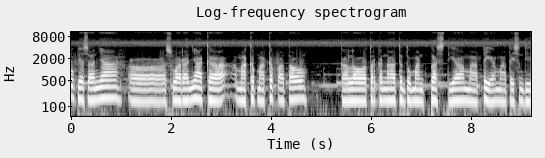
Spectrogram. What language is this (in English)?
Indonesian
